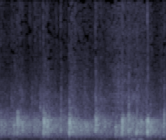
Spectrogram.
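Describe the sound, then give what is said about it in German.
Steady audience applause for a speaker's introduction, a dense wash of many hands clapping at a fairly even level throughout, with no voices standing out above it. “Der Applaus ist für die nette Anmoderation.”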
